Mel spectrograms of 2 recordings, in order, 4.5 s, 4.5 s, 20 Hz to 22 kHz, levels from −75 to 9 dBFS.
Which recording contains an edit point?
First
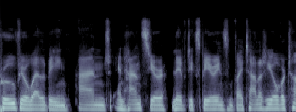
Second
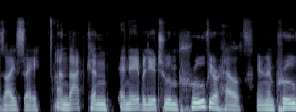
second; 1 cut; at 1.7 s

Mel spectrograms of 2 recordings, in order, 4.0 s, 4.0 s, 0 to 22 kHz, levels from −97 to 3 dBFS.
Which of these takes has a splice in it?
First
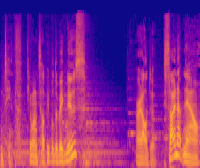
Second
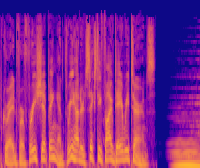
second; 1 cut; at 3.1 s

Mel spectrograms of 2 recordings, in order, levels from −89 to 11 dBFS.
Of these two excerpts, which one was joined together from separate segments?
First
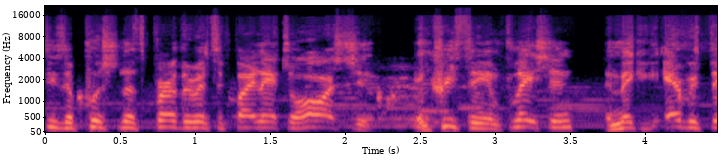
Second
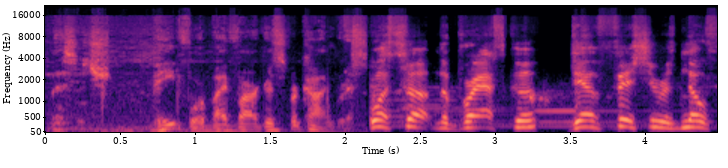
second; 1 cut; at 1.9 s

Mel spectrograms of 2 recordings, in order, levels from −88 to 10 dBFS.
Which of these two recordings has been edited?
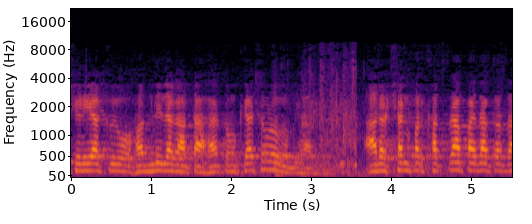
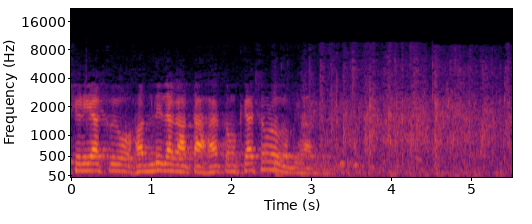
first; 1 cut; at 3.6 s

